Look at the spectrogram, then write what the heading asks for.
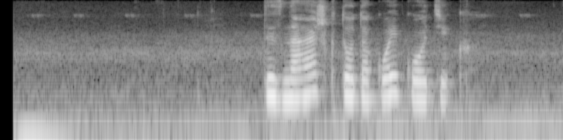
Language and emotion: Russian, neutral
